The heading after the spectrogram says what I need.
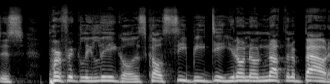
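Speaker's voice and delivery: badly done aggressive voice, loud and high. Imitating a fighter defending his vape at a press conference: terrible Nate Diaz impression. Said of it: "It is a terrible Nate Diaz impression".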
